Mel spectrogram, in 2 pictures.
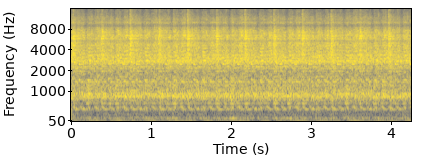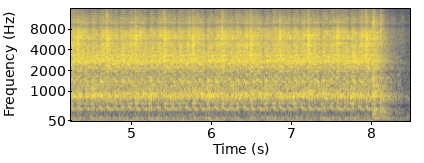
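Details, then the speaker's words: Cadillac Eldorado, cold and flooded, with plug wires hung off the plugs to jump a spark gap: the starter churns steadily for about eight seconds but it won't fire; smells of gasoline, rich fuel fouling the plugs suspected. "Well, that is a disappointment. I wanted to move this stupid boat. They're always stupid when they're boats. And she won't fire."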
